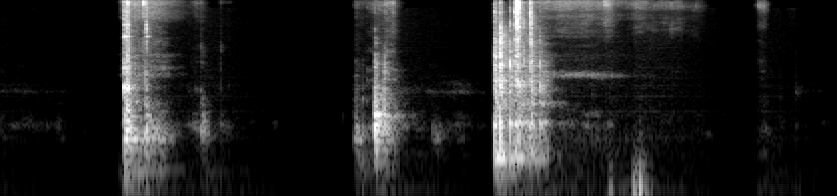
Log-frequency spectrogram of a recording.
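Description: Small engine parts handled and set down by hand, making three short bursts of clinking and clattering about one, three and four seconds in, the last the loudest and longest, followed by a brief dull thump.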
